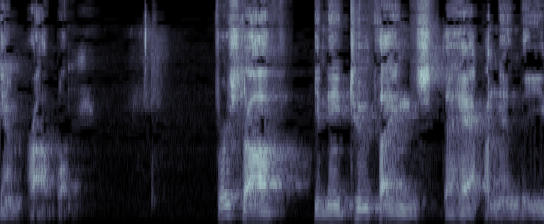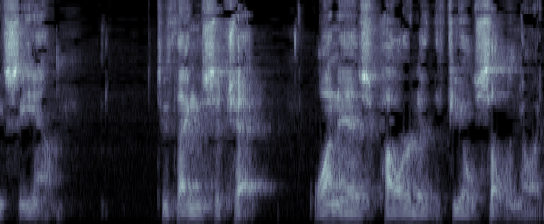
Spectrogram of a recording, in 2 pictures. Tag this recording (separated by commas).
Speech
